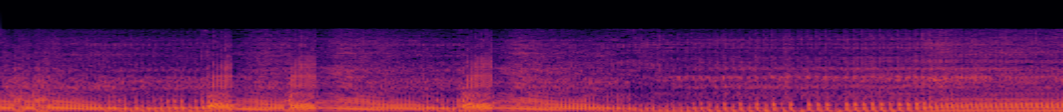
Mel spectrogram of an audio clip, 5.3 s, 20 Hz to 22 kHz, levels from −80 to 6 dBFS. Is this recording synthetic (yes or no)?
no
